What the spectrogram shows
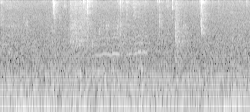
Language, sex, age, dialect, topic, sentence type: Maithili, female, 18-24, Eastern / Thethi, agriculture, statement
